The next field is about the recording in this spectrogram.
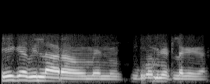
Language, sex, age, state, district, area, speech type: Hindi, male, 18-30, Uttar Pradesh, Azamgarh, rural, conversation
